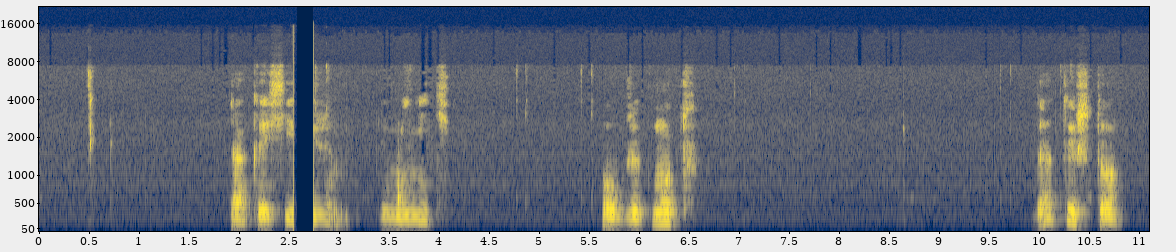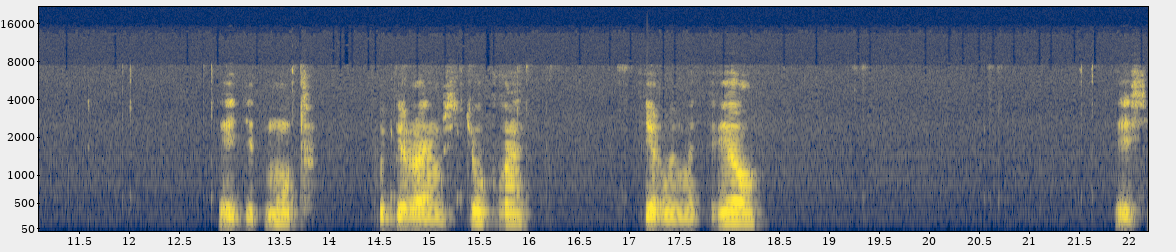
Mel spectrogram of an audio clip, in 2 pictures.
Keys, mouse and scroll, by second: 0.2-2.6 scroll down 2, 4.7 click, 6.4-7.0 scroll up 2, 7.0 middle click, 8.1-8.6 scroll up 1, 9.6 click, 14.6 click, 16.6 shift+click, 16.9 click.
